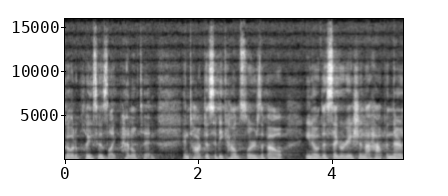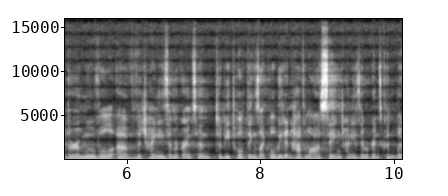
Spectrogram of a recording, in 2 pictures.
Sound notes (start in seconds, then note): none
